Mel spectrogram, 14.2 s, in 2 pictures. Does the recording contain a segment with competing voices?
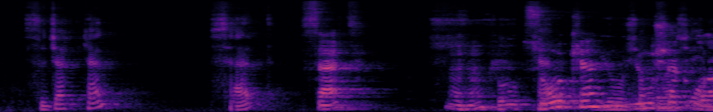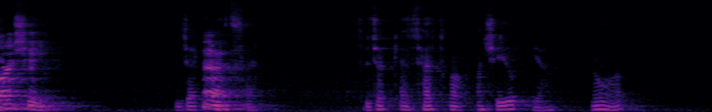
Yes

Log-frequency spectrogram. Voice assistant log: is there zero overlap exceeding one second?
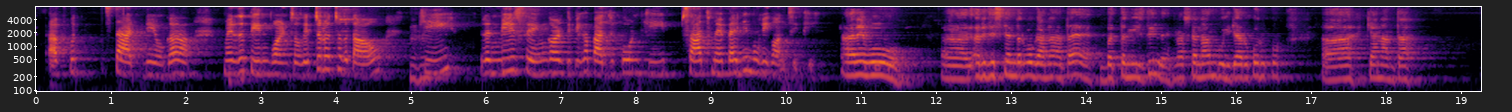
Yes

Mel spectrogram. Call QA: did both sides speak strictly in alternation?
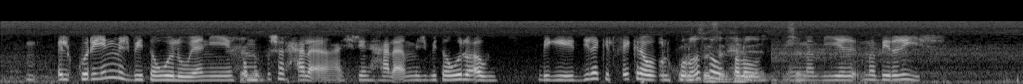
No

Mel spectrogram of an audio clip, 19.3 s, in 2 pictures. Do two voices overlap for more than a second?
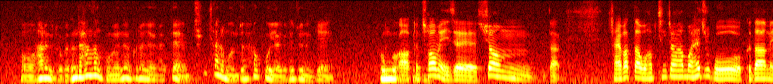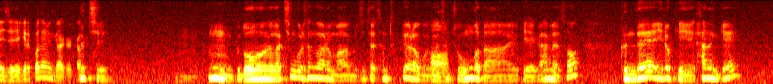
No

